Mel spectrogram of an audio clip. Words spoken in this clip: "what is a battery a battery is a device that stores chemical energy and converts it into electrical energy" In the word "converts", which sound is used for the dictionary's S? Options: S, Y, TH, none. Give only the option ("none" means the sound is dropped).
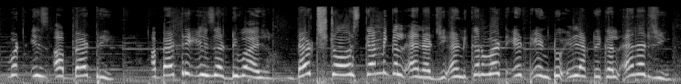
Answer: none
